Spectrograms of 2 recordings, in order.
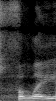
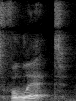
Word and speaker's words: filet: know what steaks are if you pronounce filet as fallet it goes down the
